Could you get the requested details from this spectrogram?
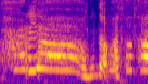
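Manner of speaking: desperate, very high wailing cry. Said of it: "막 이러면서 크게 불렀겠죠".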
